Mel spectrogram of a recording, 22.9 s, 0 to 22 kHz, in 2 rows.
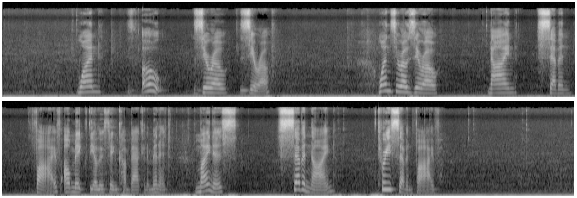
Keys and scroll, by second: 1.5 1, 4.0 0, 4.9 0, 9.7 9, 11.0 7, 12.1 5, 15.3 -, 17.3 7, 18.3 9, 20.0 3, 20.9 7, 22.0 5.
